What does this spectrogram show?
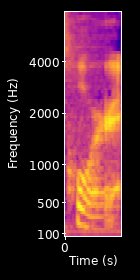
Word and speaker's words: Corps: it's confusing cuz like it's spelled with like an S but then it's just core and then you have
